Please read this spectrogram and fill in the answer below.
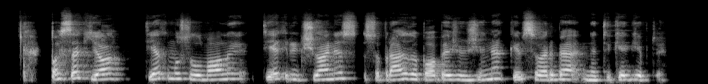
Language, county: Lithuanian, Vilnius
